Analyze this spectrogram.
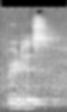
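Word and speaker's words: Bryde's: was when they first expanded the program 50 brutus whales that's pronounced brutus and 10 sperm whales all of this in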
